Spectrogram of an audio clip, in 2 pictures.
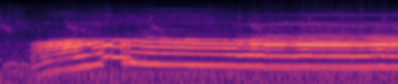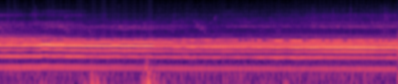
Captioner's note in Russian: подзывает волков воем - слышен ответный вой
